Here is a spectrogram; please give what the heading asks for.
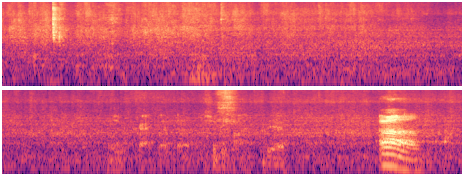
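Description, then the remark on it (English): Heavy rain splashes steadily outside the house, a continuous broad hiss at moderate loudness, with a brief high-pitched voice-like sound rising near the end. “here comes that rain again.”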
